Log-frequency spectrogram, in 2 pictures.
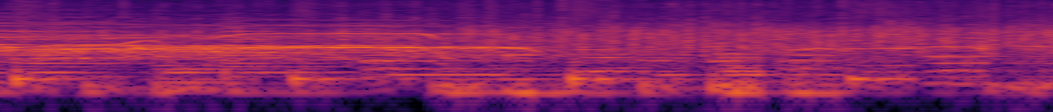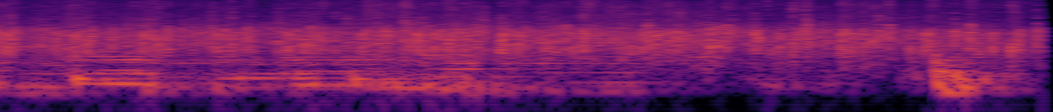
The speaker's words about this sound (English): put your hands together and make incredible woohooing noises for the wonderful Njambi McGrath!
